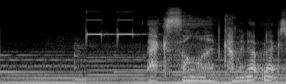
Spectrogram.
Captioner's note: timer beeps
